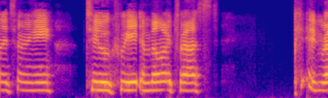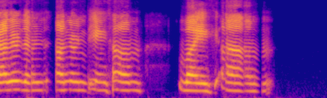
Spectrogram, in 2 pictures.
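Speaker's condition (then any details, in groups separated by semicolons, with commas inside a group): Spinal muscular atrophy type two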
